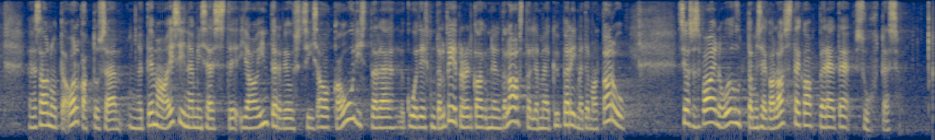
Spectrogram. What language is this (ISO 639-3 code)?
est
